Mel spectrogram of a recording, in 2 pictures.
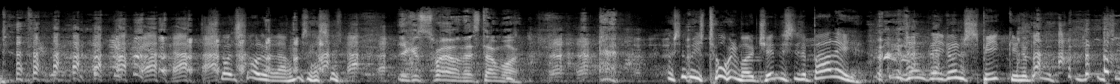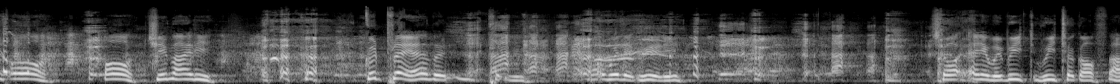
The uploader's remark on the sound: On this weeks show we are live from The Albany, Great Portland St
